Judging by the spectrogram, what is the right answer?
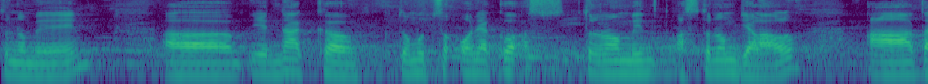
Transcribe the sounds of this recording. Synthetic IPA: t̪ɾonomɪjɛ | jɛdnakkt̪omut͡soʔonjakoʔst̪ɾonomɪast̪ɾonomɟɛlal | ʔat̪a

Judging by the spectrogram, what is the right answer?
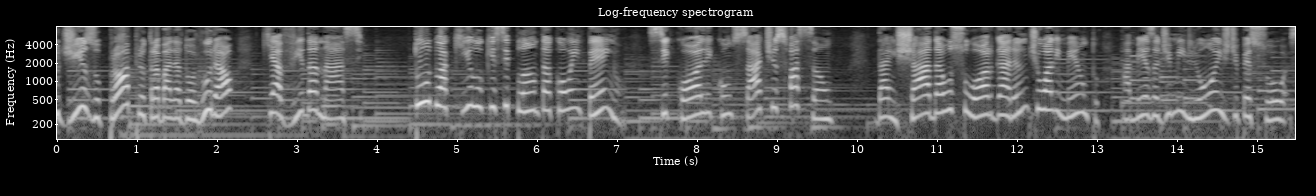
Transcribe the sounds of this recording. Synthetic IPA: d͡ʒizʊpɾɔpɾiʊt̪ɾabaʎad̪oɾɦuɾaw | kɪɐvid̪ɐnasɪ̥ | t̪ud̪ʊakilʊkɪsɪplɐ̃nt̪ɐkõw̃ẽpẽɲʊsɪkɔlɪkõw̃sat͡ʃisfasɐ̃w̃ | d̪aẽʃad̪ɐʊsuɔɾɡaɾɐ̃nt͡ʃɪʊalimẽnt̪ʊamezɐd͡ʒɪmiʎõj̃zd͡ʒɪpesowɐs

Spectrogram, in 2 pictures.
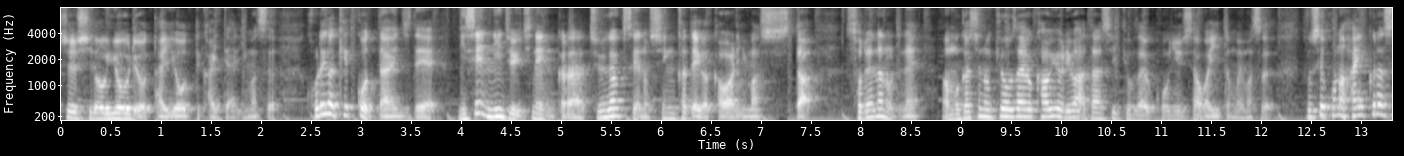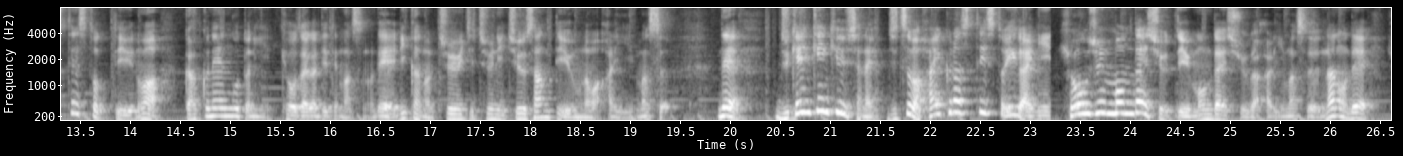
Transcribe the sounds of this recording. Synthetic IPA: t͡ɕɨːɕid̪o̞ːjʲo̞ːɾʲo̞ːt̪aijo̞ːt̪ːe̞̥kait̪e̞aɾʲḭmasɨ̰ | kʰo̞ɾe̞ɡake̞kːo̞ːd̪aiʑid̪e̞ | ɲ̟isẽ̞ɲ̟ːiʑɨːit͡ɕinẽ̞ŋkaɾat͡ɕɨːɡakɯ̟̥se̞ːno̞ɕĩŋkat̪e̞ːɡakaβaɾʲimaɕi̥t̪a̰ | so̞ɾe̞nano̞d̪e̞̰ne̞ | ma̰mɯ̟kaɕino̞kʲo̞ːzaio̞kaɯ̟jo̞ɾʲiβa̰a̰t̪aɾaɕiːkʲo̞ːzaio̞ko̞ːɲ̟ʲɨːɕi̥t̪aho̞ːɡaiːt̪o̞ːmo̞imasɨ̰so̞ɕ̬i̥t̪e̞ko̞no̞haikɯ̟ɾasɨ̥t̪e̞sɨ̥t̪o̞t̪ːe̞jɯ̟ːno̞β̞a | ɡ̥akɯ̟nẽ̞ŋɡo̞t̪o̞ɲ̟ḭkʲo̞ːzaiɡad̪e̞t̪e̞ma̰sɨno̞̰d̪e̞ɾʲikano̞t͡ɕɨːit͡ɕi̥t͡ɕɨːɲ̟it͡ɕɨːsãnt̪ːe̞jɯ̟ːmo̞no̞βa̰ʔa̰ɾʲḭmasɨ | d̪e̞ | d͡ʑɨkẽ̞ŋkẽ̞ŋkʲɨ̥ːɕa̰ned͡ʑit͡sɨβahaikɯ̟ɾasɨ̥t̪e̞sɨ̥t̪o̞iɡa̰iɲ̟iço̞ːʑɨ̃mːõ̞nd̪aiɕɨːt̪ːe̞jɯ̟ːmõ̞nd̪aiɕɨːɡa̰ʔa̰ɾʲʔḭmasɨnano̞d̪e̞

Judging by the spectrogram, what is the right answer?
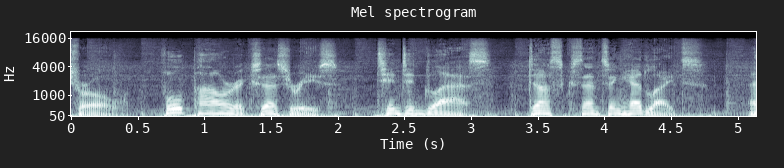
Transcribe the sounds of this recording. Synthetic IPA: ɹo̰ʊlˠfʊlˠpʰaʊə˞ɨksɛsə˞ḭz̥tʰɪ̃ntɨd̚ɡlæsd̥ʌsksɛ̃nsɪ̃ŋɦɛdˡla̰ɪts | ɨ̃

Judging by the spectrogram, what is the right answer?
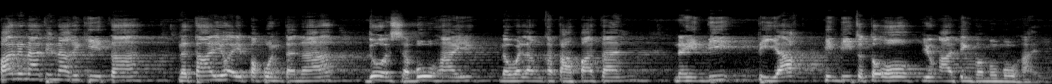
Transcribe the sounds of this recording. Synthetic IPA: paːno̞naːt̪ɪnːɐkɪkiːt̪ɐ | nɐt̪aːjo̞ʔɐjpɐpʊnt̪ɐna | d̪oʔonsɐbuːɦɐj | nɐwɐlaŋkɐt̪ɐpaːt̪ɐnː | ɐhɪnd̪it̪ɪjak̚hɪnd̪it̪ot̪oʔo̞jʊŋʔaːt̪ɪŋpɐmʊmuːɦɐ̰j

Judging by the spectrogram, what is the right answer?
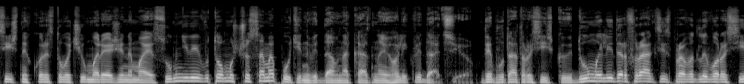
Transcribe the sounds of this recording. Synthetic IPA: sʲit͡ʃnɪxkɔɾɪst̪ʊʋɐt͡ʃʲiwmeɾɛʒʲinɛmɑjɛsumnʲiʋʲiʋut̪ɔmʊʃt͡ʃɔsɑmɛputʲinʋʲid̪ːɑwnɐkɑznɐjɔɦɔlʲikʋʲid̪ɑ̰t͡sʲijʊ̰d̪epʊt̪ɑt̪rɔsʲijsʲkɔjid̪umɪlʲid̪erfɾɑk̚t͡sʲijispɾɐʋe̞d̪lˠɪʋɔɾɔsʲij

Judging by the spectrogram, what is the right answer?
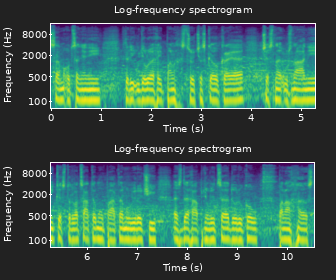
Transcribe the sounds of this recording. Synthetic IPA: sɛmʔo̰t̪t͡sɛɲɛɲiː | kt̪ɛɾiːʔuɟɛlujɛɦɛjt̪manst̪r̥ɛot͡ʃɛskɛːɦokɾajɛ | t͡ʃɛst̪nɛːʔuznaːɲiːkɛst̪o̞dvat͡saːt̪ɛːmupaːt̪ɛːmuviːɾo̞t͡ʃiː | ʔɛzdɛːɦaːpɲovɪt͡sɛdoɾukowpanas

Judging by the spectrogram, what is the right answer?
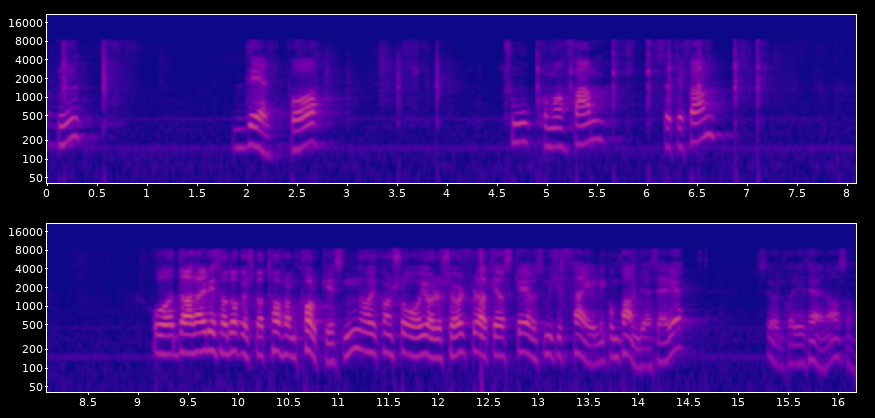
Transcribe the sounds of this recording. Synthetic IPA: ʈɳ̩ | d̪eːlt̪pʰɔ | t̪ʰuːkʰɔmɑfɛm | sœt̪ːɪfɛm | ɔd̪æɾhɑɾlɪsɑd̪ɔkːəʂkɑt̪ʰɑːfɾɑmkʰɑlkɪsnɔkʰɑnʂoːɔjøːɖɛʂøːlfɔɖiːɑt̪jæɪhɑskɾeːʋət̪sɔmʏçəfæɪlɪkʊmpɑnd̪ɪəseːɾɪə | søːɳkʋɑɾɪɪt̪ʰeːɾɪnəɑlsɔ

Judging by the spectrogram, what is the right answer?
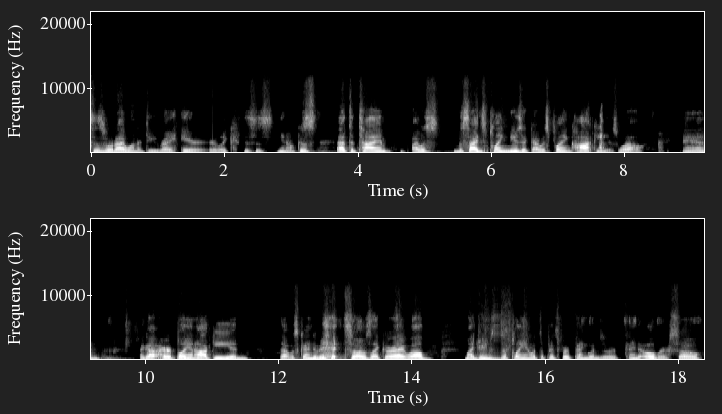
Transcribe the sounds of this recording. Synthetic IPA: sɨzwʌɾaɪwɑ̃nɨdɨɹaɪt̚hiɹlaɪkðɪsɨz̥jɨñoʊkʰʌzɨt̪̚ðɨtʰãɪ̃maɪwʌz | bəsaɪdz̥pʰl̥eɪɪ̃ŋmjʉzɨkaɪwʌz̥pʰl̥eɪɪ̃ŋhɑkiɨzwɛlˠ | ɨ̃n | aɪɡɑt̚hɜ˞t̚pʰl̥eɪɪ̃ŋɦɑkiɨ̃n | ðɨt̚wʌz̥kʰãɪ̃ndʌvɪt̚soʊaɪwʌzlaɪkɑɹaɪt̚wɛlˠ | maɪdɹĩmzə˞pʰl̥eɪɪ̃ŋwəðəpʰɪtsb̥ə˞ɡ̚pʰɛ̃ŋɡwɨ̃nzə˞kʰãɪ̃ndʌoʊvə˞soʊ

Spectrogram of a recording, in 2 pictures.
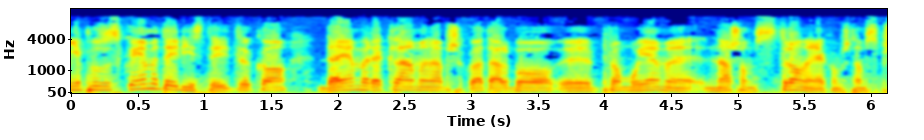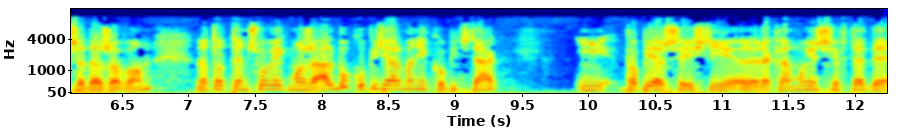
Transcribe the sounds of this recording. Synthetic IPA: ɲɛpɔzɨskujɛmɘt̪ɛjlʲist̪ɘit̪ɘlkɔ | d̪ajɛmɘɾɛklamɛnapʂɘ̥kwat̪albɔpɾɔmujɛmɘ̰naʂɔ̃w̃st̪ɾɔnɛjakɔ̃mɕt̪amspʂɛd̪aʐɔvɔ̃mnɔt̪ɔt̪ɛnt͡ʂwɔvʲjɛkmɔʐɛalbɔkupʲit͡ɕalbɔɲɛkupʲit͡ɕt̪ak̚ | ʔipɔpʲjɛɾfʂɛjɛɕlʲiɾɛklamujɛʂɕɛft̪ɛd̪ɘ

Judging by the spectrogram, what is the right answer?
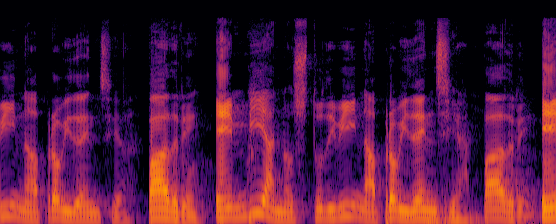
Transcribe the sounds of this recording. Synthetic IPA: inapɾoβiðenθjapaðɾḛembianost̪uðiβinapɾoβiðensjapaðɾḛe

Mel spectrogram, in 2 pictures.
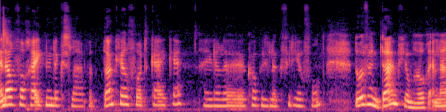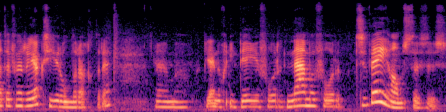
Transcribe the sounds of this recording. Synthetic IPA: ɛnɔlˠxəfɑlˠxaːɪknylɛkə̥slaːpəd̥ɑŋkjəʋɛlˠfoːrtə̥kɛjkə | heəɪkhoːpisəløːkə̥fidijowfɔntd̥oefəəndœɥmpʰjəɔmɦoːxɛ̰nlaːteːfənənreɑksihiːɾɔndəɾɑ̰xtəɾə | hɛpjɛ̰jnɔxidejəfʊːrnaːməfoːrtʋeːɦɑmstəsdø̰s

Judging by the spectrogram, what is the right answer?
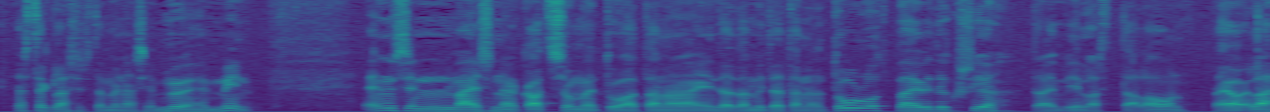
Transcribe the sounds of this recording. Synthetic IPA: t̪æst̪æklɑsːist̪æmenæsiemmyæhemːin | ʔḛnsinːæisenækɑt̪somːet̪uot̪ɑnɑint̪æt̪ɑmit̪æt̪ænːo̰nt̪ulːut̪pæiʋit̪yksiæt̪ɑimilːɑst̪t̪æ̰ːlæont̪ɑiolːɑ

